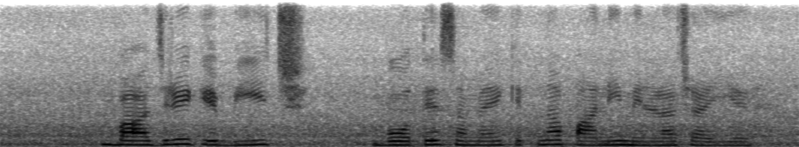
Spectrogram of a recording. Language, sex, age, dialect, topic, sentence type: Hindi, female, 31-35, Marwari Dhudhari, agriculture, question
